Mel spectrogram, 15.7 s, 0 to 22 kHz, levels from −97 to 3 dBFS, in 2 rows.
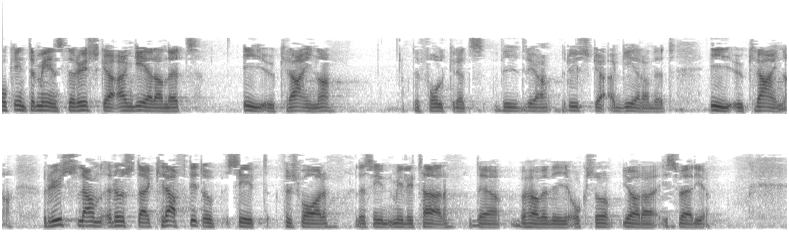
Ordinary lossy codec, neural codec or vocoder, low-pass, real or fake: MP3, 24 kbps; none; 7.2 kHz; real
